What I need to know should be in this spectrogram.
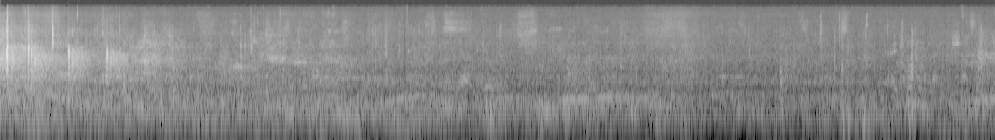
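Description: A crowd of people murmurs quietly in a large hall.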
